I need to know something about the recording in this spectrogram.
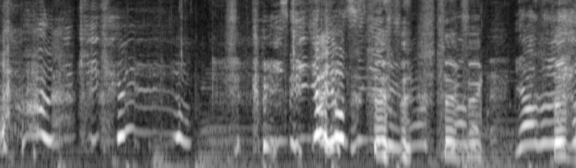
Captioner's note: laughs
